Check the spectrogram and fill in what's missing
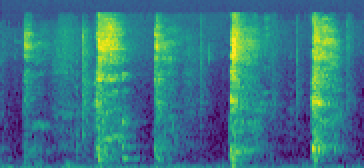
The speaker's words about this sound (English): Coughing.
